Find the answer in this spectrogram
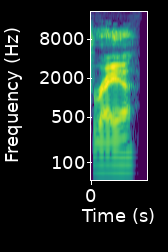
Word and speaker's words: Ria: RIA RIA Mar HEA it's pronounced Raya Raya and I explained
